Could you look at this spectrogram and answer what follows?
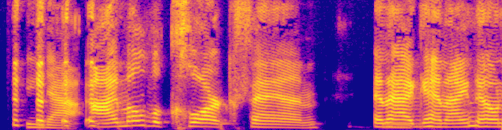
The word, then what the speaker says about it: Leclerc: Leclerc, but it's spelled like Leclerc.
